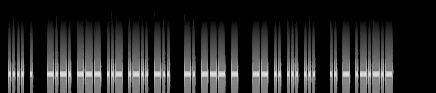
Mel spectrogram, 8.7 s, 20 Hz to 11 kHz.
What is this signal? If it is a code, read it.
Morse code, heard as a keyed tone, about 27 wpm, 700 Hz. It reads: HE COULD NOT MISS IT.
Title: Sentences from Top 1000 Words - Review Part 3 - 28wpm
